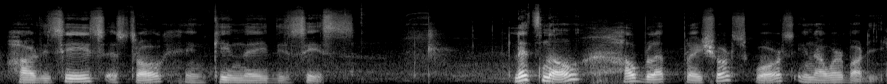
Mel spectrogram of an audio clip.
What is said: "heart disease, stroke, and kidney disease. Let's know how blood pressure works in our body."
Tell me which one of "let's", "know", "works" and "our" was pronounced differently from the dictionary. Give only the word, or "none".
works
